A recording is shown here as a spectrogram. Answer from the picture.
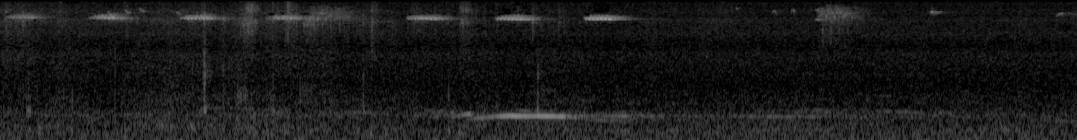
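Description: A small bird giving a run of about seven short, very high, thin chirps at an even pace, stopping about halfway through. Under them, in the middle, a faint drawn-out lower call rises and falls over about two seconds.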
